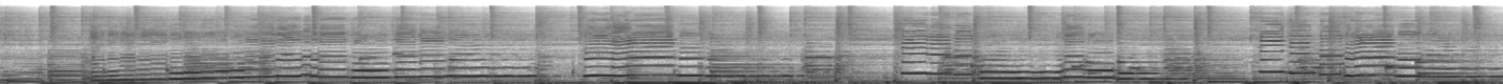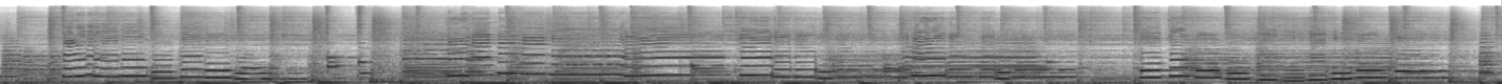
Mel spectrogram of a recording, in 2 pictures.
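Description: Jazz tenor saxophone playing a melody over drums and a low bass line, played back through Advent Laureate loudspeakers. About a second in, the saxophone slides upward into its phrase.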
